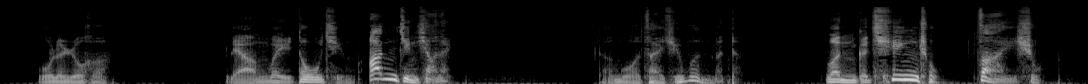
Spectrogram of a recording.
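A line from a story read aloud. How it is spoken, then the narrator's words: After silence, deep grave voice. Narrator (Chinese): 楚留香默然半晌，沉声说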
